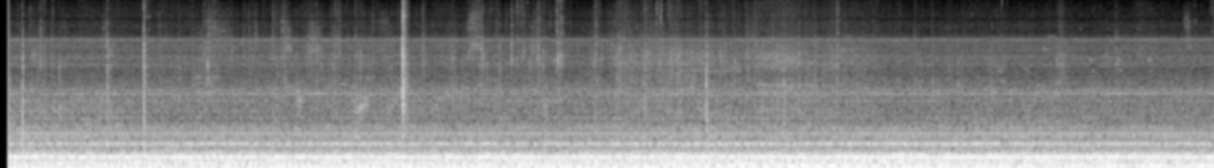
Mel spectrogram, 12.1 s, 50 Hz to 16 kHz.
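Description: Boeing 767-300ER cabin noise during taxi: the engines running near idle as a steady hum and rumble, with a few faint clicks.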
